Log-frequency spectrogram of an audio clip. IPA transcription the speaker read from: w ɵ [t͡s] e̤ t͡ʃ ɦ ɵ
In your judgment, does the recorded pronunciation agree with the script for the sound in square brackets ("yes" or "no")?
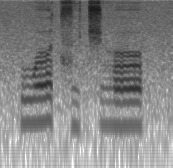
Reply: yes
